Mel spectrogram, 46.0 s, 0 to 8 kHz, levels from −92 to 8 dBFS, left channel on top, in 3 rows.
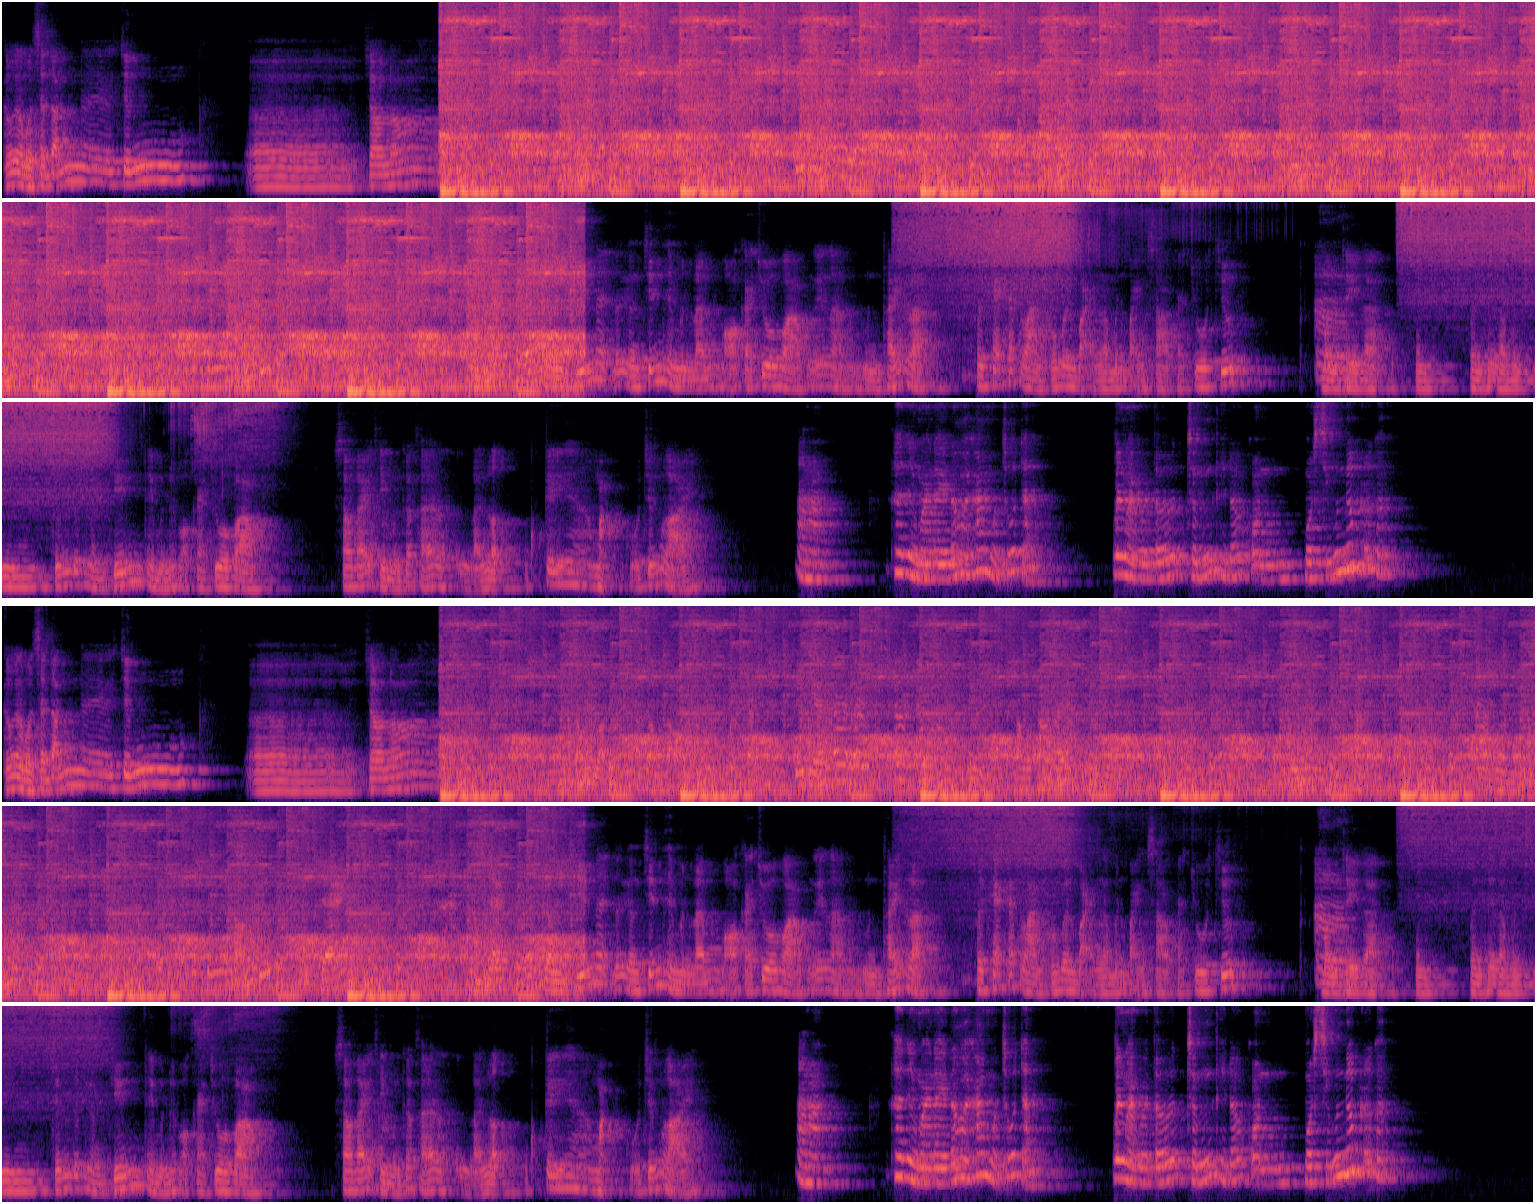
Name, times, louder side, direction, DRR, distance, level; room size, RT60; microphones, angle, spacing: voice 1, 0.0-1.8 2.4-4.5 5.3-8.3 9.6-11.5 12.1-13.8 14.7-18.9 20.0-24.6 25.1-27.7 28.5-29.6 30.0-33.2 34.0-35.7 36.1-37.6, equal, ahead, -3 dB, 1.9 m, -33 dB
sound 1, 4.4-21.2, left 5 dB, 60° left, 0.7 m, -23 dB
voice 2, 8.3-9.5 14.7-14.9 19.7-20.0 28.4-28.9 34.5-34.6 38.6-38.9 39.5-41.0 41.8-44.6, right 1 dB, 35° right, 4 dB, 3.0 m, -31 dB
sound 2, 24.2-27.3 29.3-32.1 32.3-33.4, left 13 dB, 80° left, 1.1 m, -28 dB
17.0 x 14.5 x 5.6 m, 0.73 s
head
